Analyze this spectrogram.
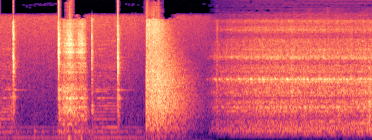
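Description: Cartoon sound effect of a vehicle engine: a few clattering knocks, a loud burst about two seconds in, then the engine running steadily.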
